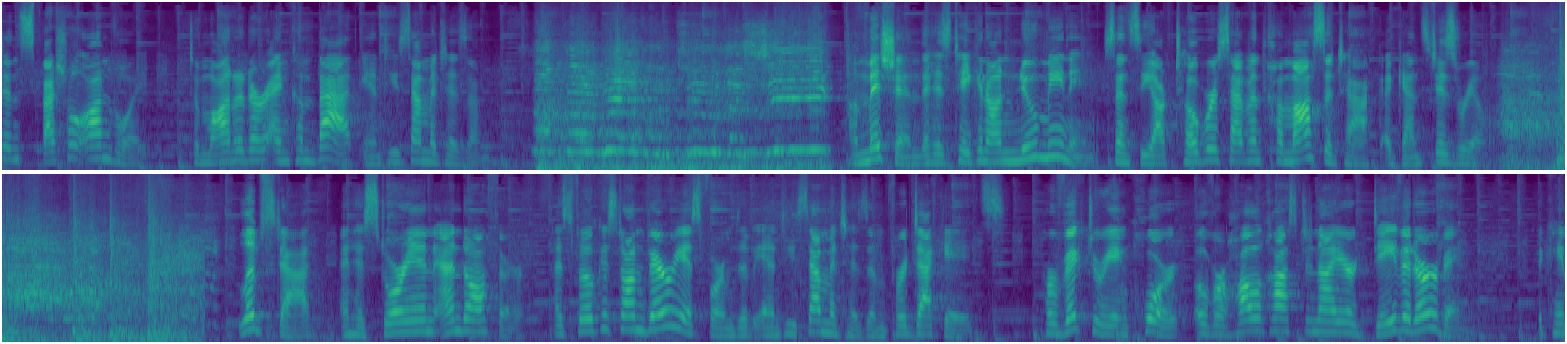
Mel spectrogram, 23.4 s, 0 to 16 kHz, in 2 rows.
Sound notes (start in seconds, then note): 4.3 voiceover; 11.2 crowd chanting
